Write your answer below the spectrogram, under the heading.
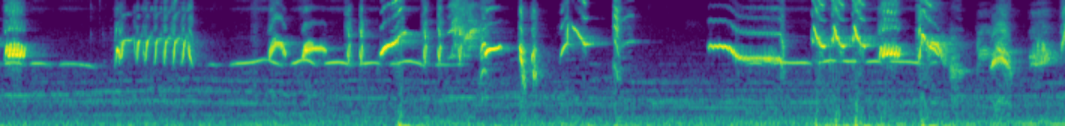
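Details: A hybrid myna (jalak) kept caged as a master tutor so other songbirds copy it. Varied phrases mix buzzy rattles, sharp clicks and clear whistled slurs, broken by short gaps and occasional harsh squawks.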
